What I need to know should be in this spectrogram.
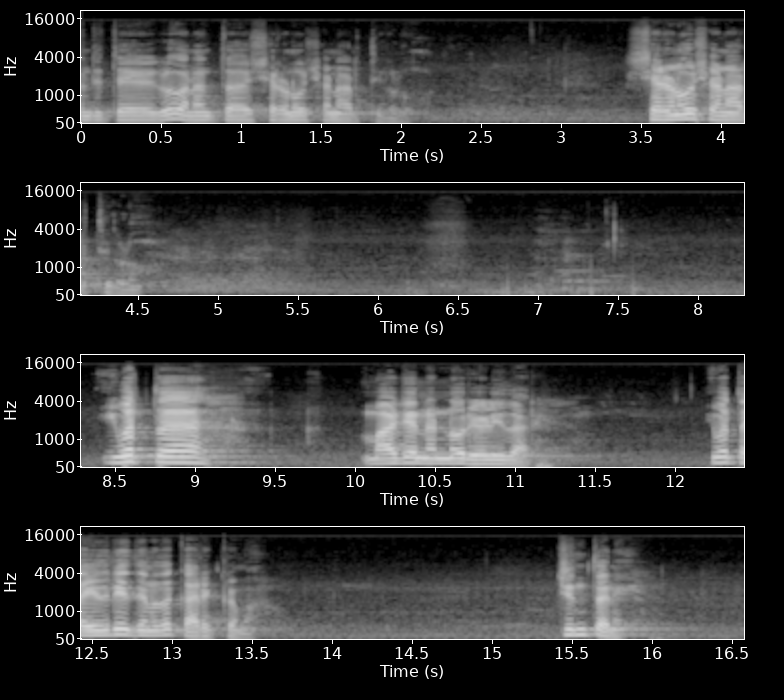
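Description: A middle-aged man speaks slowly and deliberately into a microphone, in short phrases with pauses, heard through a loudspeaker.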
